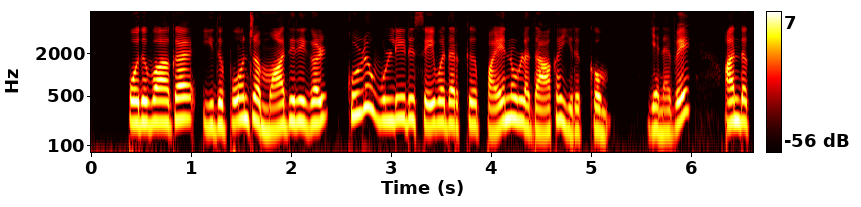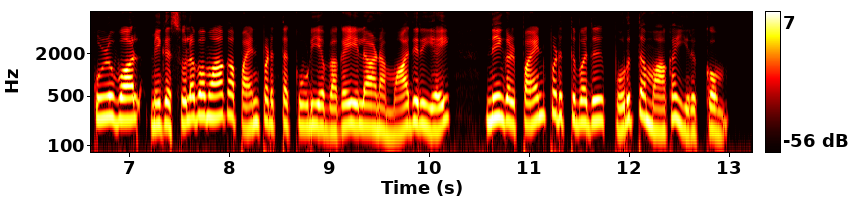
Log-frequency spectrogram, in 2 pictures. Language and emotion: Tamil, neutral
